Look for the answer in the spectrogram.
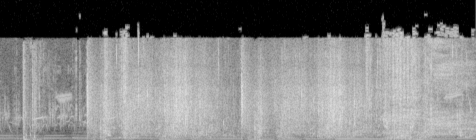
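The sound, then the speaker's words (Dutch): Water sloshing and splashing in a small inflatable paddling pool, with irregular bursts of movement and droplets, accompanied by faint tonal background sounds and no clear speech. “Ik ga vast in het badje.”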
